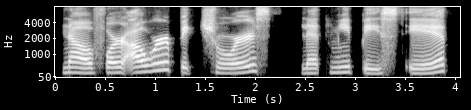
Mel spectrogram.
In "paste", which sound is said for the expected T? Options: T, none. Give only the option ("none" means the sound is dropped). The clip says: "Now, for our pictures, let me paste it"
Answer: T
